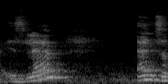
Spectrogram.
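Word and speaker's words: لام: So this letter is called lam. The name of this letter is lam, and the pronunciation is la. It gives the same sound and nearly the same shape as the L in English.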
